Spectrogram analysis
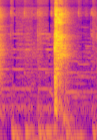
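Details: A single short, sharp adult cough over background music, an ordinary isolated cough.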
